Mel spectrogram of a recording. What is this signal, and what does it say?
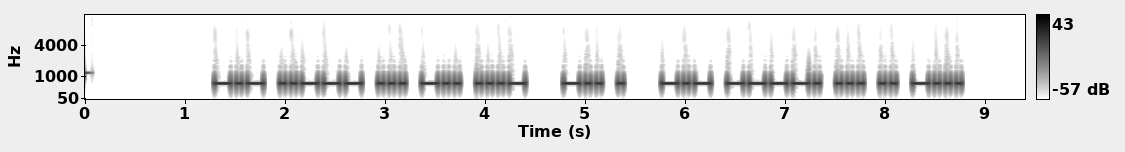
Morse code, heard as a keyed tone, about 22 wpm, 700 Hz. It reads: K2SDV DE K9SIB
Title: USA Callsign DE Callsign - 5 Characters - 22wpm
